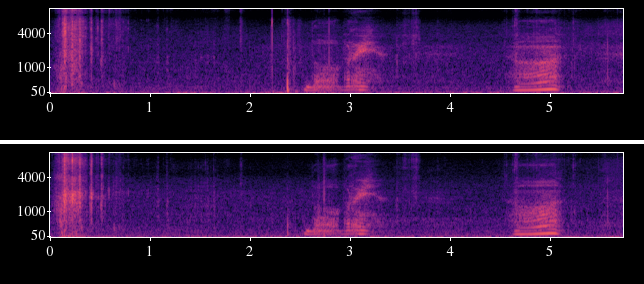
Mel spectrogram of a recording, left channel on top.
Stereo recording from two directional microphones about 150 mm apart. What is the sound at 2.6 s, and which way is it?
Speech, 15° right (ahead or behind).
